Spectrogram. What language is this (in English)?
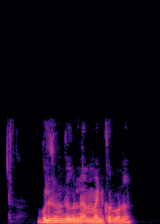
Bangla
